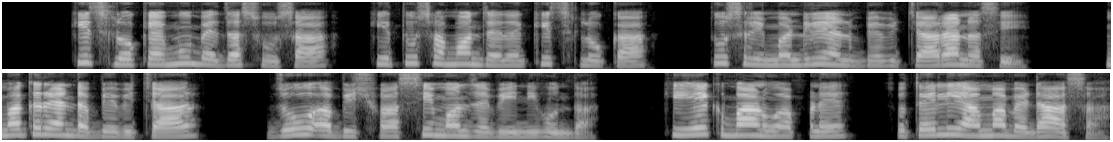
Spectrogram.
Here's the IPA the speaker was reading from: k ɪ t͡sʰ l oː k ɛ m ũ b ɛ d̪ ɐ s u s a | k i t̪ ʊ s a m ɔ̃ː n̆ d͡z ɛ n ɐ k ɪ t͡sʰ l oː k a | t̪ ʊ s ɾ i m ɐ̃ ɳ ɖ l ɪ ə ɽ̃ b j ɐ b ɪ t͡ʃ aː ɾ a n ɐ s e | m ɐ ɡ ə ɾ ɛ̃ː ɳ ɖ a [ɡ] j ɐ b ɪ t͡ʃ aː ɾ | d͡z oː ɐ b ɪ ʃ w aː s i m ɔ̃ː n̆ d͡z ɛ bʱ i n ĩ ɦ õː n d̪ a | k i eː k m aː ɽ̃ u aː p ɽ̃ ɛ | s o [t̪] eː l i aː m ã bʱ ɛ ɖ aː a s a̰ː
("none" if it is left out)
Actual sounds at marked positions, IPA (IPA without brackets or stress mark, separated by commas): b, t̪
